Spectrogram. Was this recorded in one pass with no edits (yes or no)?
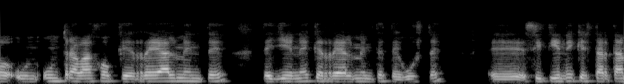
yes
